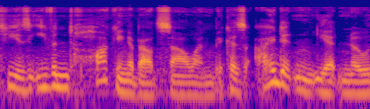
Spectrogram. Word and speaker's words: Samhain: that i realized he is even talking about saawan because i didn't yet know the correct pronunciation of this term in reading up about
